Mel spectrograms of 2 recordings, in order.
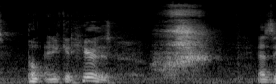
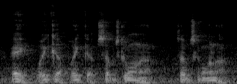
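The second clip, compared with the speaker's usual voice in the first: inner voice; 3 semitones lower, 8 dB quieter, faster than usual. Retold or imitated. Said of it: "little voice in my head going".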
